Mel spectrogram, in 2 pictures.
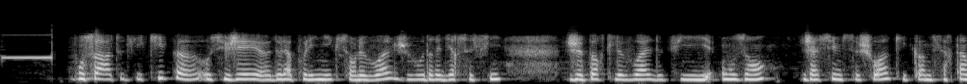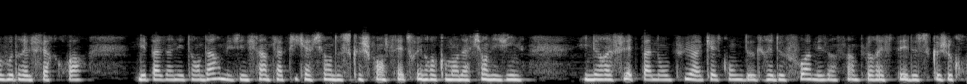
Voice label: répondeur

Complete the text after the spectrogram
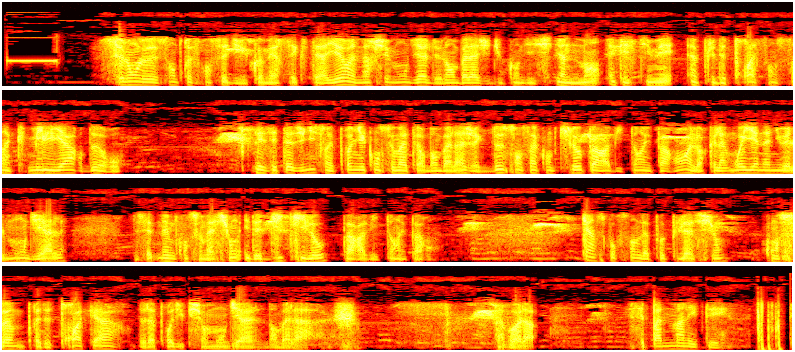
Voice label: Emballages repondeur

